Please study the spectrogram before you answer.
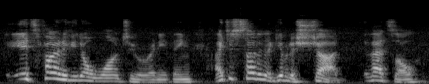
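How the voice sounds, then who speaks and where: A man plays a shy teenage girl in glasses, lovestruck and awkward, from a fan story read aloud. The voice is husky and halting, with a self-deprecating way of talking. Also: on the high side, big pitch swings, a bit bright, heavily acted, low-quality recording. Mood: hurt, resigned.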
